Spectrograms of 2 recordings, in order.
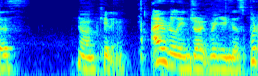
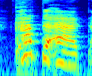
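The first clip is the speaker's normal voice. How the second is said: loud, punchy acted order; confrontational; 6 dB louder than usual. Heroine calling out her partner's act, confrontational. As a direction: call out his act sharply. Acting out an angry confrontation from book.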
